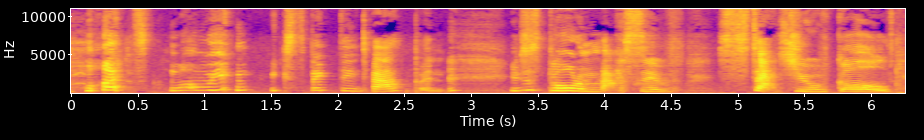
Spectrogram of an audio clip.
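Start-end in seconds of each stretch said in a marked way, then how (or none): 0.1-3.6 high, loud incredulous laugh-out "What"; laughing disbelief. Real, not acted. Fan scoffing at the gold statue scene, loud laughing disbelief.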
